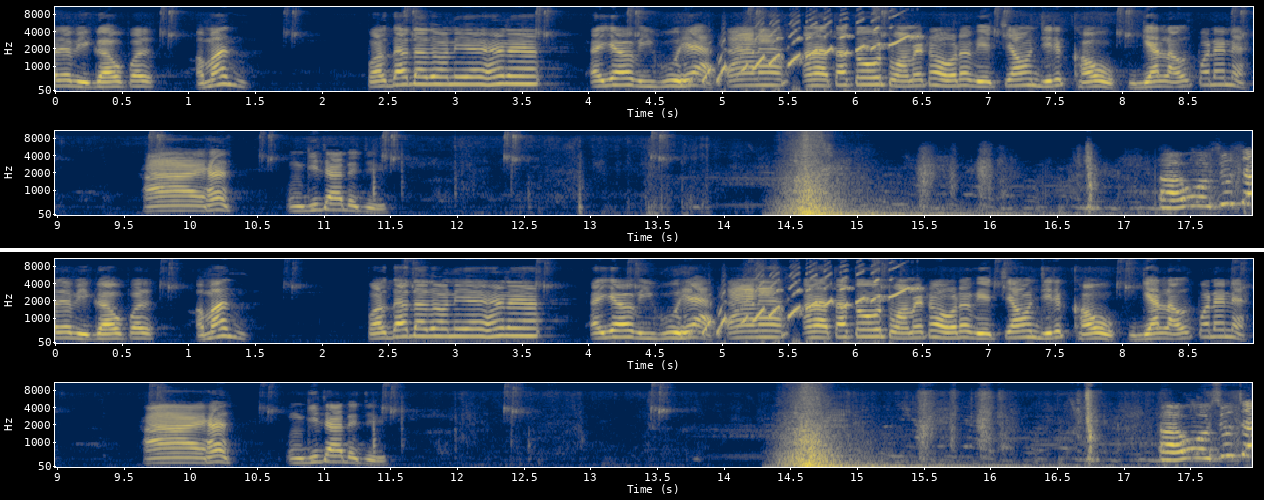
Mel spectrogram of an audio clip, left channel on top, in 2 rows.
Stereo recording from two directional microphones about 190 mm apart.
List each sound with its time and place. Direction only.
0.0 s speech: 5° right (ahead or behind)
9.6 s speech: centre (ahead or behind)
14.3 s whoosh: centre (ahead or behind)
16.7 s a sound: 20° right (ahead or behind)
17.2 s a woman's voice: 10° right (ahead or behind)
